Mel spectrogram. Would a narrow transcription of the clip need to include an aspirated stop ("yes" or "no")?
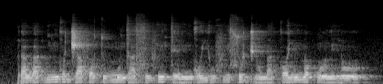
no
